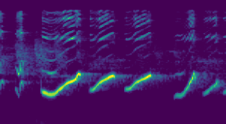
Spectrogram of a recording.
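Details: Poksay hongkong, the masked laughingthrush, heard in a pancingan lure recording: loud, pure whistles rising steadily in pitch, about five upslurred notes spaced roughly half a second apart, clean and dominant.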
